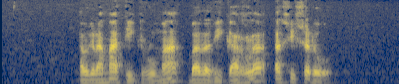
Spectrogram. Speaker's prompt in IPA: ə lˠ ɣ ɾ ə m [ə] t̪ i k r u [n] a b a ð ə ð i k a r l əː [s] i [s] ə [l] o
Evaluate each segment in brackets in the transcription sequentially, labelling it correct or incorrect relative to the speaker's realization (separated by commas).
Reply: incorrect, incorrect, correct, correct, incorrect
